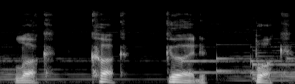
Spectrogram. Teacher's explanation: native English speakers to understand it's all about that quickness right hitting that short U and releasing it instead of drawing it out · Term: short U sound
